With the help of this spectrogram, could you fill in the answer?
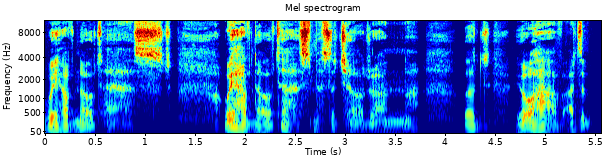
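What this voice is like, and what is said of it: Mysterious stage magician voice. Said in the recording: “What accent is that? ... someone who quite fancies himself as a magician ... They talk sometimes in that sort of voice.”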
